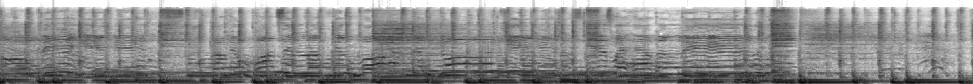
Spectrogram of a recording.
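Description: Loud dance music with a heavy bass line and drums.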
